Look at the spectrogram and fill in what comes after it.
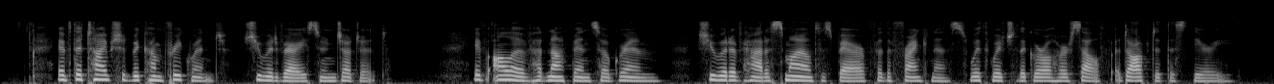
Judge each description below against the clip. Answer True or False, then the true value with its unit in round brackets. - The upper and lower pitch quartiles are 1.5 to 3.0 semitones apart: True (2.7 semitones)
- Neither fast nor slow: True (180 wpm)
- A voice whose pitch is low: False (170 Hz)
